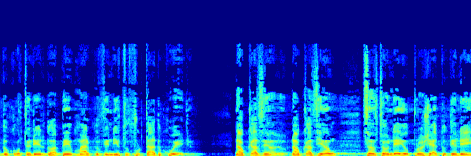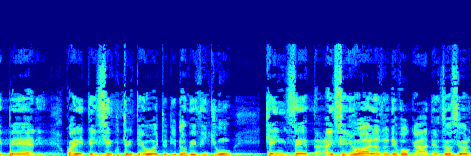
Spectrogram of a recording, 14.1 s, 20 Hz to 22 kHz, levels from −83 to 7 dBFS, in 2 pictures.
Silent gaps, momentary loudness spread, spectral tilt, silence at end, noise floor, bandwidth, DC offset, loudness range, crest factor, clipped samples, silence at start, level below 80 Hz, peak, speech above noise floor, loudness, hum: none; 7 LU; -5.5 dB/octave; 0 s; -60 dBFS; 16 kHz; under 0.1%; 2 LU; 14 dB; under 0.1%; 0 s; -46 dBFS; -4 dBFS; 42 dB; -18 LUFS; none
